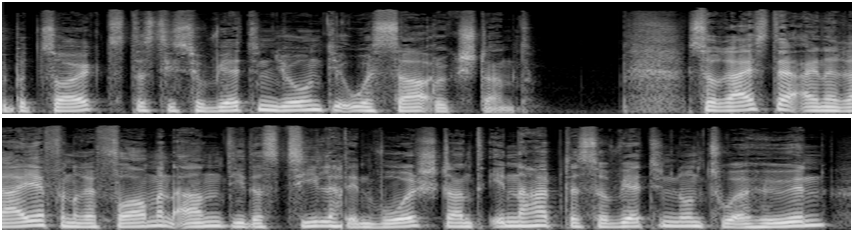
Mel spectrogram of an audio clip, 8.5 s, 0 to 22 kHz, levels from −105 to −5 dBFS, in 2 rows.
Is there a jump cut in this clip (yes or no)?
yes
